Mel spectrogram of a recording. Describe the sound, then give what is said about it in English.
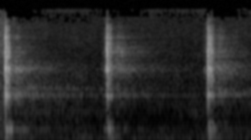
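A clock ticks steadily, three crisp clicks spaced about one second apart, each with a short ringing tail, alone against a quiet background. “The ticking of a clock reminds us of the passage of time.”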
